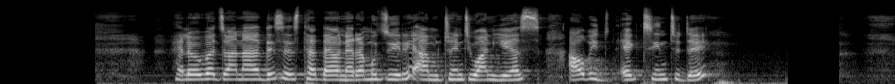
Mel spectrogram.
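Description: A young woman speaks with animation into a microphone, heard through a loudspeaker.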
